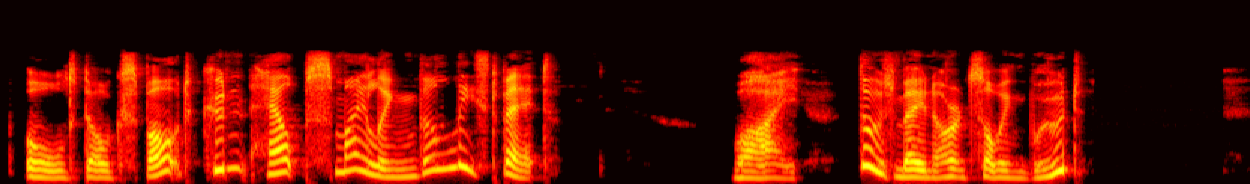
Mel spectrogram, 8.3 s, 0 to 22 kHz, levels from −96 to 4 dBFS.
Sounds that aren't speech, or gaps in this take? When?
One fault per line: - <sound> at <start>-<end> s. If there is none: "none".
none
